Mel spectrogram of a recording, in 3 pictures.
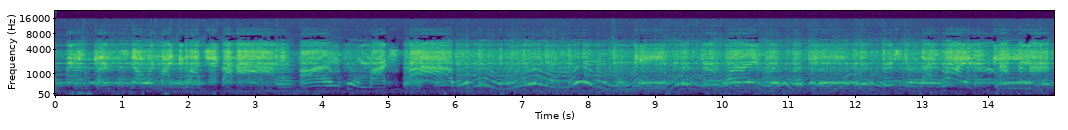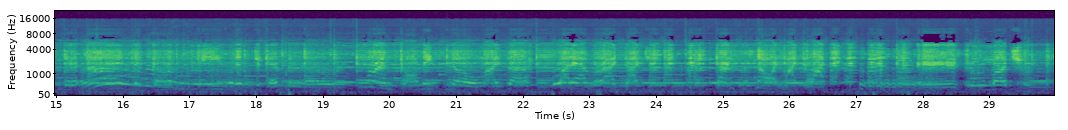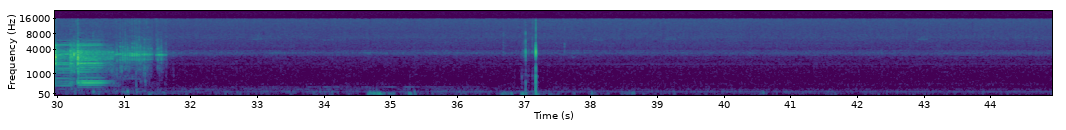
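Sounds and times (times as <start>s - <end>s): backing music: 0.0s - 4.3s, 5.2s - 30.8s
toy speaker wavering melody: 5.3s - 28.1s.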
